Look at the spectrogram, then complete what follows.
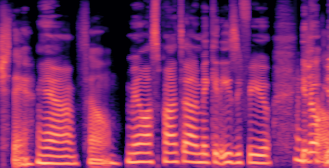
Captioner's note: speaks in foreign language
